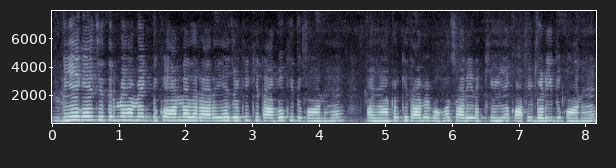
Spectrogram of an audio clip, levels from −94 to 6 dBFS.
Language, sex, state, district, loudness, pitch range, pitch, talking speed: Hindi, female, Maharashtra, Mumbai Suburban, -14 LUFS, 210-240 Hz, 225 Hz, 215 wpm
